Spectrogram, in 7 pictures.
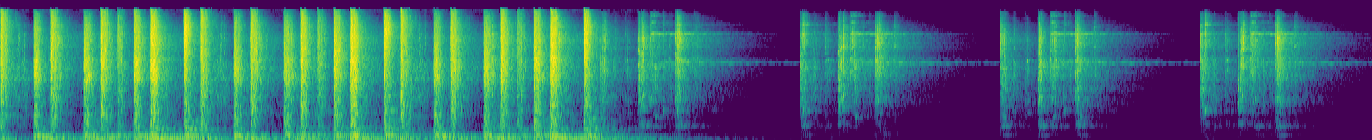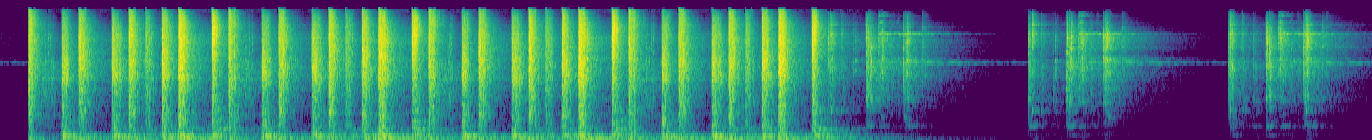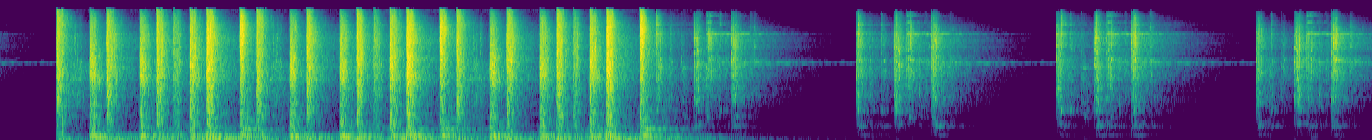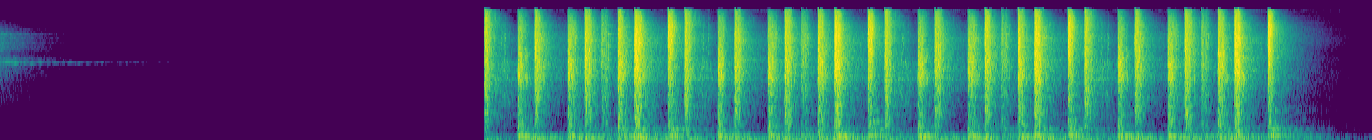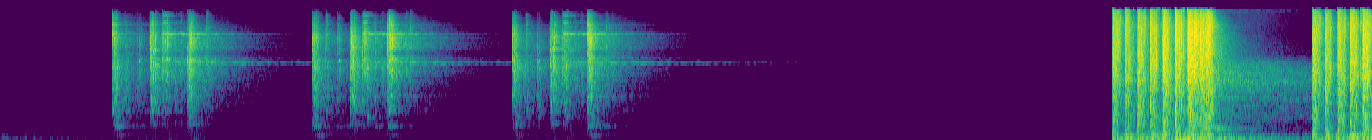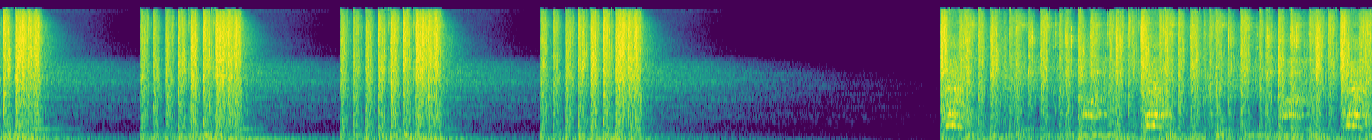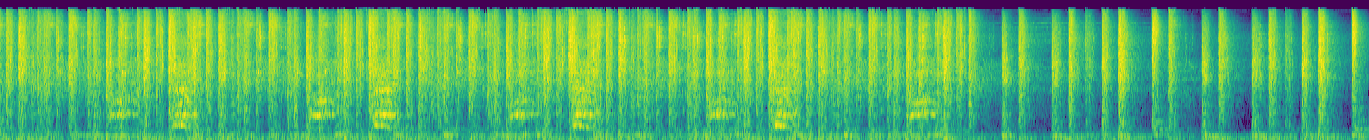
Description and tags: Beat Ethno Drum Body Taiko Japan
